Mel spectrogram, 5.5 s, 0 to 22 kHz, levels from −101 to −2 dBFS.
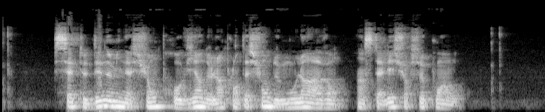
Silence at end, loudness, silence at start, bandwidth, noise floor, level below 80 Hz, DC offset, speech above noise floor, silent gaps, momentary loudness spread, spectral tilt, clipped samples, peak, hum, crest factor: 0.85 s; -14 LUFS; 0.55 s; 9.4 kHz; -50 dBFS; -52 dBFS; under 0.1%; 37 dB; none; 7 LU; -4.5 dB/octave; under 0.1%; 0 dBFS; none; 14 dB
